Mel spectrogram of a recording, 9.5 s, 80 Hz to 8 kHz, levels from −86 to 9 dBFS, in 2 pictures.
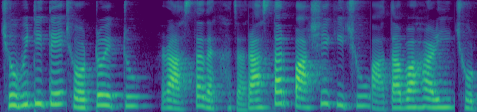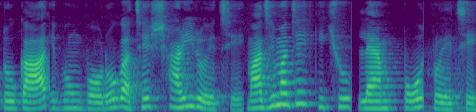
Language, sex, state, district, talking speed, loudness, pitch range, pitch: Bengali, female, West Bengal, Kolkata, 145 wpm, -19 LUFS, 190-250 Hz, 215 Hz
